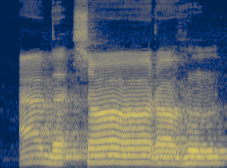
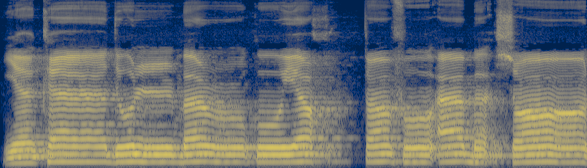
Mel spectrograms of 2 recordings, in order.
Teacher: Huruf ba sukun ini di kata absarahum harus kita pantulkan. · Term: pantulan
